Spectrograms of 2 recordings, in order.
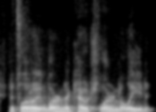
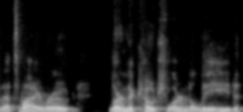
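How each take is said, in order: First: "learn to coach" and "learn to lead" punched louder; emphatic title. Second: Said in the usual way. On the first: Real, not acted. Plugging his book to the host, emphatic and louder.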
